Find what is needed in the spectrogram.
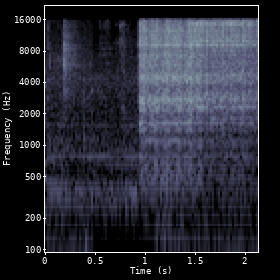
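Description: Small steel-cutting bandsaw running, its blade cutting a sheet of 1084 carbon steel with a steady mechanical noise that starts abruptly about a second in.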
